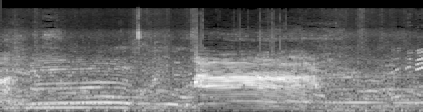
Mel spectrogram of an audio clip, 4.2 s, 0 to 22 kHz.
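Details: Sahiwal bull calf at a cattle market in Narsingdi on 24 January 2025, giving long harmonic moos, one falling low then a higher bawl lasting over a second, amid market crowd noise.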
